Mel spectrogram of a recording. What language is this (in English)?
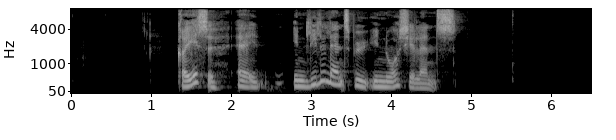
Danish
